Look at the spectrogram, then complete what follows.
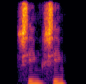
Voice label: Korean, ideophones; Motion

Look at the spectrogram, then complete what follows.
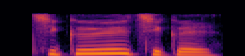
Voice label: Korean Sound, ideophones

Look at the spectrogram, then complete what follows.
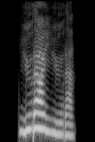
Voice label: Japanese Motion, Ideo Phones

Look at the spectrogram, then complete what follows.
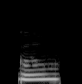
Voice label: Japanese, Ideo Phones; Shape

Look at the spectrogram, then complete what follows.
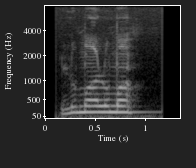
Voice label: Ewe Motion, ideophones

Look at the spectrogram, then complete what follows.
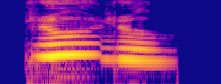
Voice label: Japanese Sound, Ideo Phones

